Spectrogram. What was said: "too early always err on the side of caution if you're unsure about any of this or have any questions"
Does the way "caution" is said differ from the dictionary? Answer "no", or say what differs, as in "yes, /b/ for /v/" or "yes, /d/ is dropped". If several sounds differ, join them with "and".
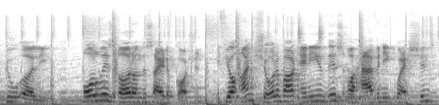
no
